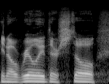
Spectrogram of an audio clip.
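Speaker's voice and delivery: usual speaking voice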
